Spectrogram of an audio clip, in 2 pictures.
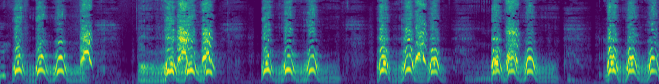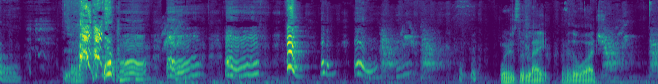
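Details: Excited German Shepherd barking at its puppies, steady rhythm of double and triple sharp barks about every two seconds, later breaking into whines, yelps and smaller higher-pitched yips.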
